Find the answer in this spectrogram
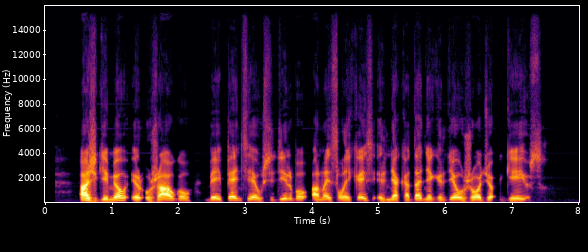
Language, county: Lithuanian, Panevėžys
